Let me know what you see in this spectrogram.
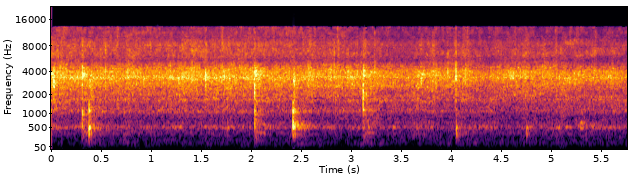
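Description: Onion and tomato masala with ground spices sizzling in a non-stick pot while a wooden spatula stirs it. A steady frying hiss, with a few sharp knocks of the spatula against the pot.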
